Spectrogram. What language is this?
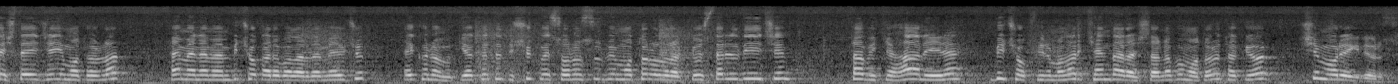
Turkish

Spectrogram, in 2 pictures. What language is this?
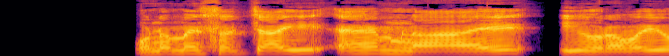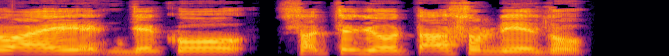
Sindhi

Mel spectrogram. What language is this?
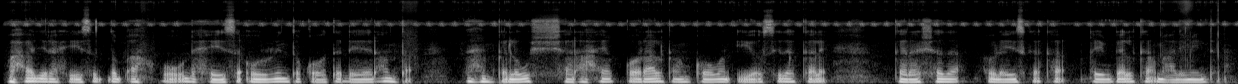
Somali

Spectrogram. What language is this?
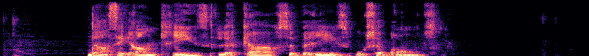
French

